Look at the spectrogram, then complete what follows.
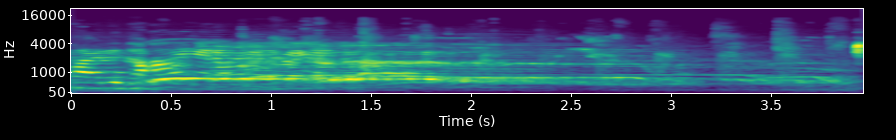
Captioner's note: crowd cheering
